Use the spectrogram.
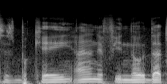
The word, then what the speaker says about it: Bucket: that um the the people the other people pronounce this bouquet and if you know that show bouquet but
